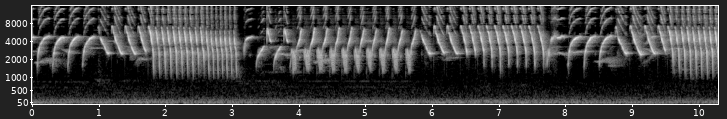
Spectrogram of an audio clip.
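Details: Canary lure song, sustained and energetic: falling whistled notes alternate with very fast buzzy trills in three cycles, about four notes per second in the whistled parts, nothing else audible.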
